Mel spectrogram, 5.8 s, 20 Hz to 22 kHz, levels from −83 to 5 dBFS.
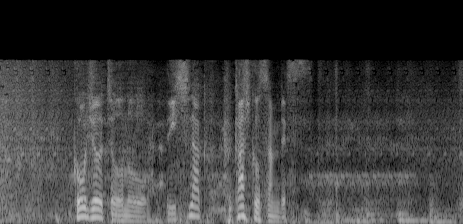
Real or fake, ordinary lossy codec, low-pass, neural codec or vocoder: fake; none; none; codec, 16 kHz, 1.1 kbps, Voila-Tokenizer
